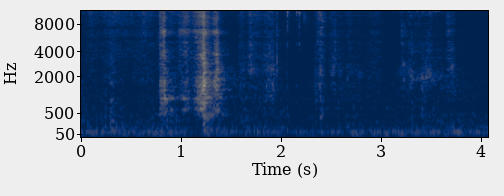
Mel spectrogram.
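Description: Denim waistband fabric being handled at the sewing machine, a brief rubbing, scraping rustle about a second in, then faint handling noise.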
